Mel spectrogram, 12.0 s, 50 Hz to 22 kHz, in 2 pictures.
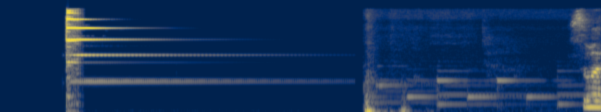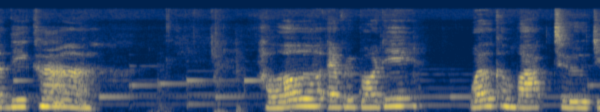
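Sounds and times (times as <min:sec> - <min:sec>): bright bell ding: 0:00.7 - 0:03.1.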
